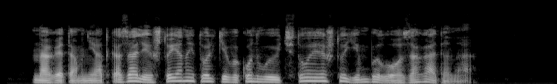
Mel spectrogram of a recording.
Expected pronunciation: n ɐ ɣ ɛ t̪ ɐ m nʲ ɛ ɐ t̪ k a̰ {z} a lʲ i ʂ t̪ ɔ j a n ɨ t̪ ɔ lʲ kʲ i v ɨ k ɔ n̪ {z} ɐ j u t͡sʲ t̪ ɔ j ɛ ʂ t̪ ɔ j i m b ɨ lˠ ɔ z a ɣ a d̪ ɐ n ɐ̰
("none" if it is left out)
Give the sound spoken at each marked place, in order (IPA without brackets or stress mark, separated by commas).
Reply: z, v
